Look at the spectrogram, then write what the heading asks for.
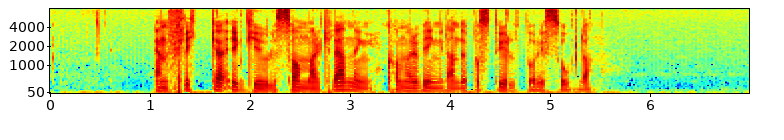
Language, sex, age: Swedish, male, 25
